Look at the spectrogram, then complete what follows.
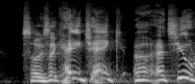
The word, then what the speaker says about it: Cenk: Because the haters, they're less likely to know that it's pronounced Cenk, etc.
